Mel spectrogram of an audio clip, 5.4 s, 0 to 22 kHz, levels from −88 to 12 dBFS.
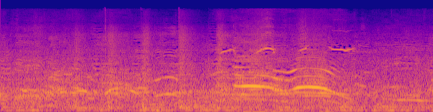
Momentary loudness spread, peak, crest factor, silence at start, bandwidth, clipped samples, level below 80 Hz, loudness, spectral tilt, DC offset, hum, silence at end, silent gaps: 11 LU; -2 dBFS; 12 dB; 0 s; 16 kHz; under 0.1%; -28 dBFS; -13 LUFS; -4.5 dB/octave; under 0.1%; none; 0 s; none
